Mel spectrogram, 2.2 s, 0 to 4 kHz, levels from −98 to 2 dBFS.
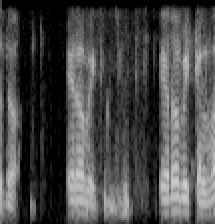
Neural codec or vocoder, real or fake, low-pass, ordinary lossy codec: none; real; 3.6 kHz; none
